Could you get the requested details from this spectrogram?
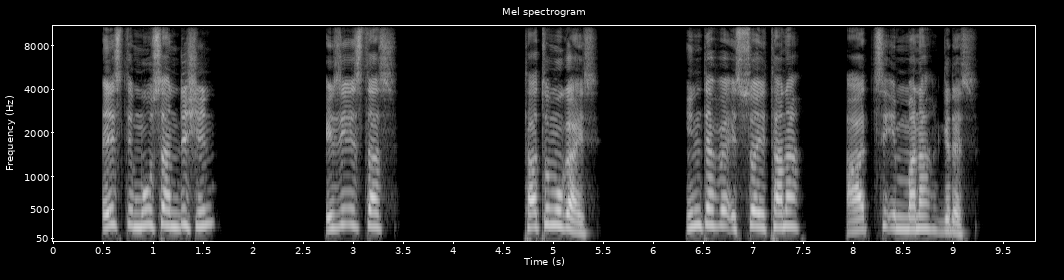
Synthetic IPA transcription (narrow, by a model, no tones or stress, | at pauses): ʔɪst̪ːɪmuːsɐnd̪ɪʃɪn | ʔɪzɪːst̪ːɐs | t̪ɐt̪ʊmʊɡɐjs | ʔɪnt̪ːɛfɛɪsːɔjt̪ɐnɐ | aːt͡sːɪɪmːɐnɐɡɪd̪ɛs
